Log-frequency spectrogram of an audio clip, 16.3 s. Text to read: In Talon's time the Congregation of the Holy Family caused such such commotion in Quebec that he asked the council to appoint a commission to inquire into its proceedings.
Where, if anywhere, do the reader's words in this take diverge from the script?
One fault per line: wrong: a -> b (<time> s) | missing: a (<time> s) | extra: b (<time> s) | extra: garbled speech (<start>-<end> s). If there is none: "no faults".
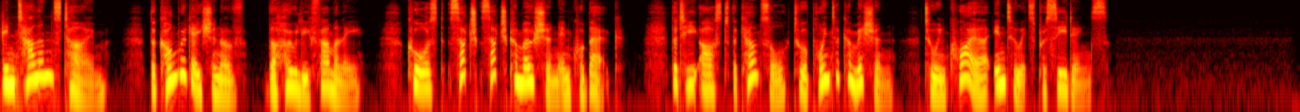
no faults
